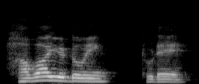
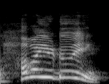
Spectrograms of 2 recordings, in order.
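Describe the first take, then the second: First: "How are you doing today?" dropping low at the end; falling command tune. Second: "How are you doing?" sung up high with the end lifted; rising question tune. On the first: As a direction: land the end down, firm. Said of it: "with a lower tone". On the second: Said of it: "ending the statement with a raised tone". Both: Shown as a demonstration.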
